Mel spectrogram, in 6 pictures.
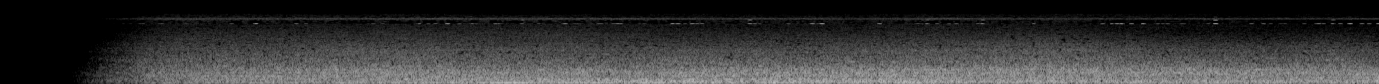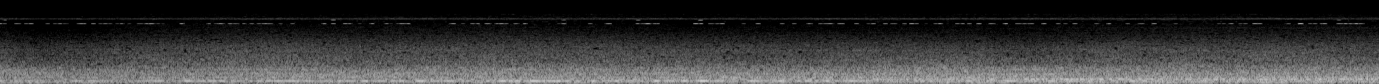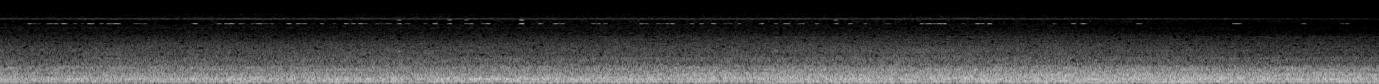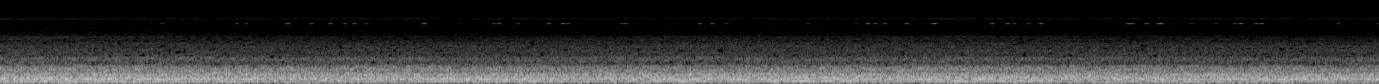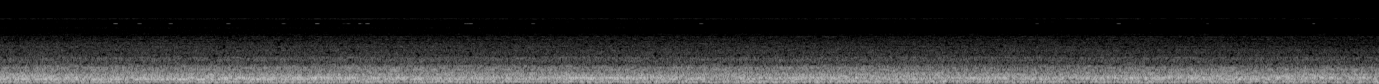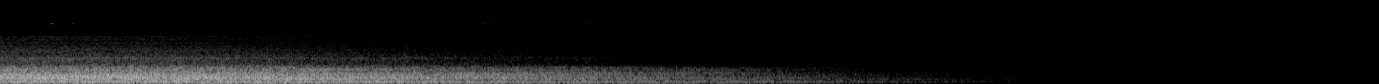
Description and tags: LAYERS 003 - Helicopter View - D#2
LAYERS 003 - Helicopter View is an extensive multisample package containing 73 samples covering C0 till C6. The key name is included in the sample name. The sound of Helicopter View is all in the name: an alien outer space helicopter flying over soundscape spreading granular particles all over the place. It was created using Kontakt 3 within Cubase and a lot of convolution.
